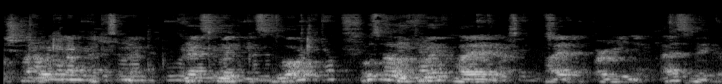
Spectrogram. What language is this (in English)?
Armenian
